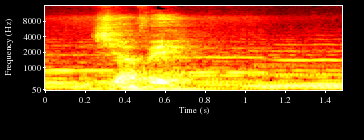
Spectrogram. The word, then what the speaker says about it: Yahvé: Sin embargo, es muy probable que la pronunciación haya sido Yahvé.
